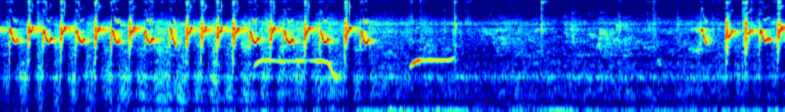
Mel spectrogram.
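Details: Plain-throated sunbird in full song, used to spur lazy caged birds: nearly four seconds of rapid, high, zigzag notes, about three per second, then two level whistles and a pause before the series resumes near the end.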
